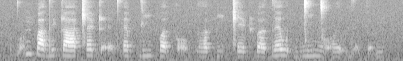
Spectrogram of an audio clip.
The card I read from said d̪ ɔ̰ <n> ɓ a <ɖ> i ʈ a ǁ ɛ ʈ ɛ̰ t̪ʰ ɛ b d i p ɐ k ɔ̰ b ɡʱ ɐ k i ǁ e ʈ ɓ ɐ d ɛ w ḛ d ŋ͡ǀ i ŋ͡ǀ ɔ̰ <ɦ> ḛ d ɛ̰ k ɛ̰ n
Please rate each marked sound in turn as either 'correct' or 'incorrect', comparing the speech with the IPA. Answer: correct, incorrect: d̪, correct

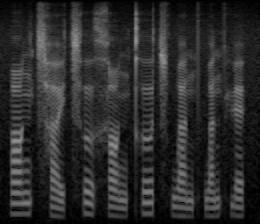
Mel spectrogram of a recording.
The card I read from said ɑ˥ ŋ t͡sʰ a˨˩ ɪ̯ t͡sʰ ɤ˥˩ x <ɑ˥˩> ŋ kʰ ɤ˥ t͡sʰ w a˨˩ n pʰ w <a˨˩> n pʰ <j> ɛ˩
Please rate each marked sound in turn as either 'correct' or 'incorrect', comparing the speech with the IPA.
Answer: incorrect: ɑ˨˩, incorrect: a˦, incorrect: ɥ

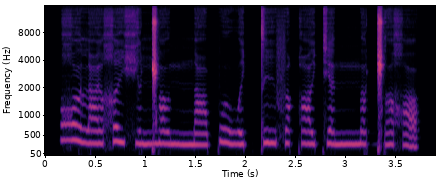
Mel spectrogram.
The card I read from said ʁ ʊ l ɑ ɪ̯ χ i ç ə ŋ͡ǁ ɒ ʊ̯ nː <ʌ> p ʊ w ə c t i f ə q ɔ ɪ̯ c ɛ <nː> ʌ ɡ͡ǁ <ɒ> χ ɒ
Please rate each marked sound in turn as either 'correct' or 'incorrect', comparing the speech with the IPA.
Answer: incorrect: ɑ, correct, incorrect: ʌ

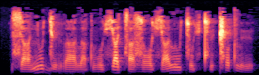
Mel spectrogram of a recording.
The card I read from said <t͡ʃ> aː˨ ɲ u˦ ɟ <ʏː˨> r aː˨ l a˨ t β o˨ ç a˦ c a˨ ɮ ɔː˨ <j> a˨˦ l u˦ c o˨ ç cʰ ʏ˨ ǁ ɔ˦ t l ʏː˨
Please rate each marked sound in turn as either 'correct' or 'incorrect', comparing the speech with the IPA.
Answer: incorrect: ɕ, correct, incorrect: ç

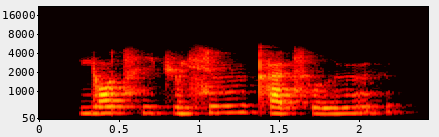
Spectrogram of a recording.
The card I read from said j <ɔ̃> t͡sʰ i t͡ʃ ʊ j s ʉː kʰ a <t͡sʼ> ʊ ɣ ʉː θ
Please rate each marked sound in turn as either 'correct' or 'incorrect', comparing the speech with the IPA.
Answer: incorrect: ɔ, incorrect: t͡sʰ

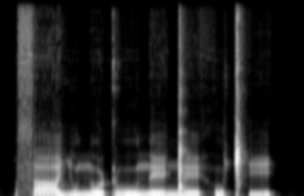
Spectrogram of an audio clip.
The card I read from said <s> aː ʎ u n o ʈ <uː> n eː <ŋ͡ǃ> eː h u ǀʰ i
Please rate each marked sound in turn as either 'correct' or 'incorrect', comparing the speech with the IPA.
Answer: correct, correct, correct

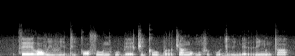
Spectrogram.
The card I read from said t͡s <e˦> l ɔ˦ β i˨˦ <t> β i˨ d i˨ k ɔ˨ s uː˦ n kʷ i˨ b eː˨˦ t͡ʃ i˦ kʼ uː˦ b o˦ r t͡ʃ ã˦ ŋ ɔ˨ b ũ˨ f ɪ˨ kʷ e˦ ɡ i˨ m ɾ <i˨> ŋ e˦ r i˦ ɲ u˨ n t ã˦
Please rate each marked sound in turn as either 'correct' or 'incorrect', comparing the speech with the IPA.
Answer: incorrect: eː˦, incorrect: none, correct

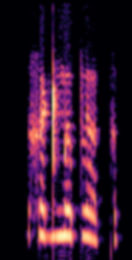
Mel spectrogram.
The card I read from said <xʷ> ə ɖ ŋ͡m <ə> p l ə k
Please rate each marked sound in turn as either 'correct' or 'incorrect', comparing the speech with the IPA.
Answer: incorrect: x, correct

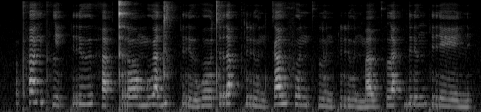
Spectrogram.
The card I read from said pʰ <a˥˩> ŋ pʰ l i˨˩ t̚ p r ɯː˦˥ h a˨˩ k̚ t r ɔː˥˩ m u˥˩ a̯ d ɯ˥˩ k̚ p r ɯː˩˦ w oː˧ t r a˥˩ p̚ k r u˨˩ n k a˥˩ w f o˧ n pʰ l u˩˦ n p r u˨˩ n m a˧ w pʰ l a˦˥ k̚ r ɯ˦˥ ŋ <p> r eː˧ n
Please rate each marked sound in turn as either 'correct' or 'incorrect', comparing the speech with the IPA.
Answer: correct, correct

